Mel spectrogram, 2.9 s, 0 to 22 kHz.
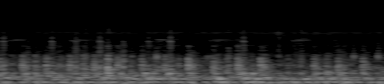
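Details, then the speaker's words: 1991 BMW 325ix E30 Getrag 260 manual gearbox idling with clutch out; loose, uneven light rattling over a low rumble, ticking several times a second: excess play in a worn input shaft bearing, the "Getrag death rattle". "have the clutch out you hear this noise at idle that's what's doing it that bearing's worn it's not bad and honestly it's just going to make that sound called the good trag death rattle but you can replace this input shaft bearing and it should go away"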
